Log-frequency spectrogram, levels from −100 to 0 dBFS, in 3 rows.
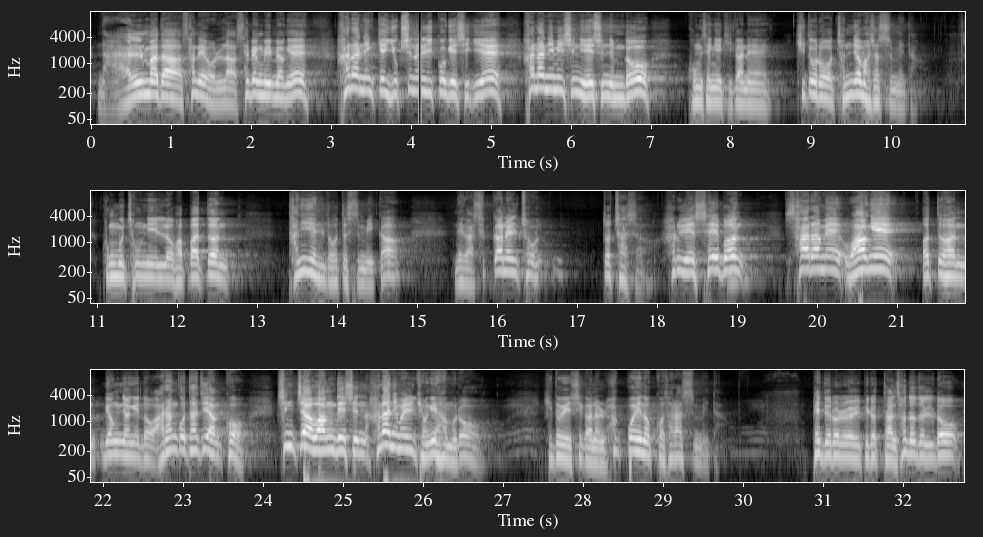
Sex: male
